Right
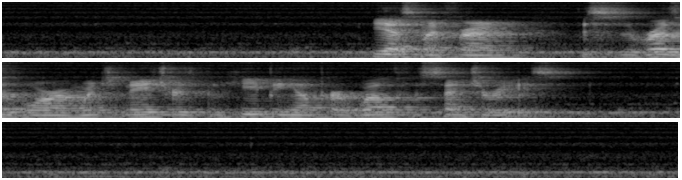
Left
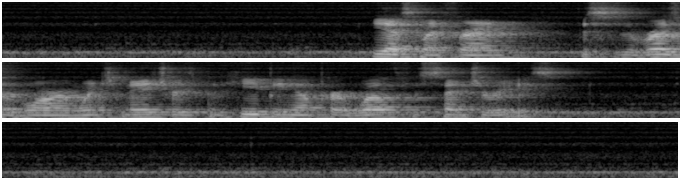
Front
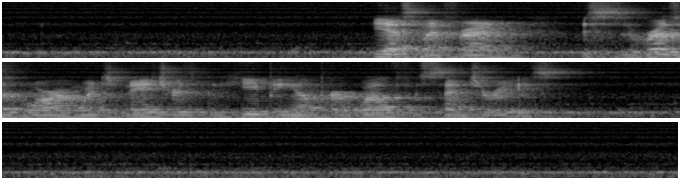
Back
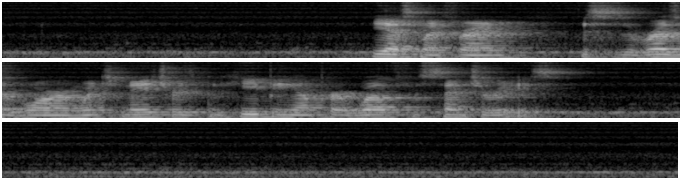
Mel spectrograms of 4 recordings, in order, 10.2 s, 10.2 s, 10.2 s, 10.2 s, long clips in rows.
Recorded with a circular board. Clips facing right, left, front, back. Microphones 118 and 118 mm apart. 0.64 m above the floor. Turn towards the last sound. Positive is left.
turn(degrees=145)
